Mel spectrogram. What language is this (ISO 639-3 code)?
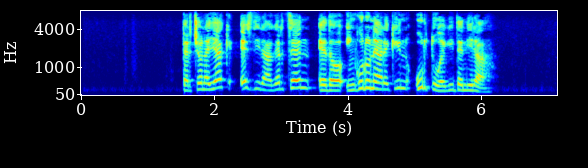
eus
